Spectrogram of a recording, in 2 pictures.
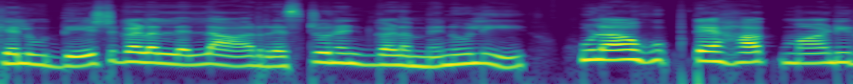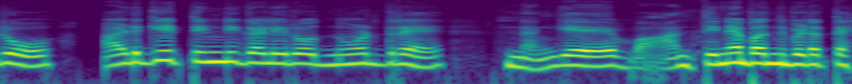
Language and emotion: Kannada, disgusted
